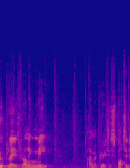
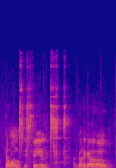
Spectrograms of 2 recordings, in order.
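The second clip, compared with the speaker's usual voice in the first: raised, high summons; calling out; 8 semitones higher, 5 dB louder than usual. Acted. Visitor calling the cleaner to leave, loud. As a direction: call across the house to hurry someone.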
